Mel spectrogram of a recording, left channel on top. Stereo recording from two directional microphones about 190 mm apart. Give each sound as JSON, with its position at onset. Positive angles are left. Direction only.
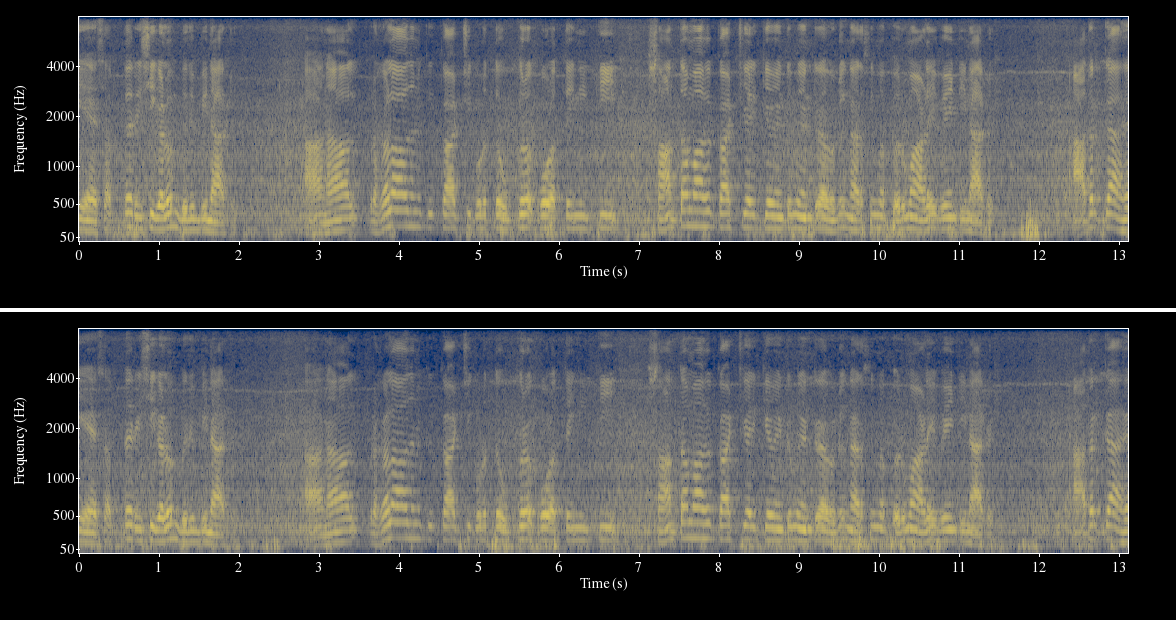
{"t": 0.0, "sound": "speech", "side_deg": 5}
{"t": 2.8, "sound": "speech", "side_deg": 5}
{"t": 12.5, "sound": "speech", "side_deg": 10}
